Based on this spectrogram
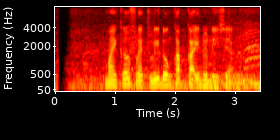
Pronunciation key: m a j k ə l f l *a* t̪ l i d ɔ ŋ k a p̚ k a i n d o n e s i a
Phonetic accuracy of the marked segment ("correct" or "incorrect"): incorrect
